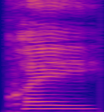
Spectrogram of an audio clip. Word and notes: kui: 2

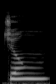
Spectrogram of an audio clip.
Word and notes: jiong: 2

